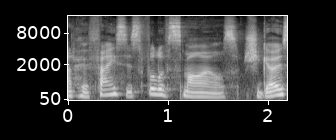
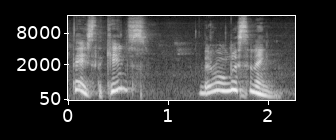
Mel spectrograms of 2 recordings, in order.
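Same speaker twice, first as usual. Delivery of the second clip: excited pointing; 12 semitones higher, 3 dB louder than usual. Real, not acted. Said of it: "reader points at picture".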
